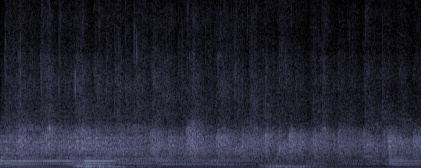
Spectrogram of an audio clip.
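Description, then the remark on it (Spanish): An audience applauds the Lord together, a dense, steady wash of clapping for several seconds, with a low musical drone sustained underneath. “¿No le usted un aplauso al Señor, hermano?”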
